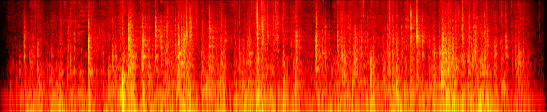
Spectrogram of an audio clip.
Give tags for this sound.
Bones
Rattle

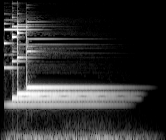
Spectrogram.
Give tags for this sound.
Sonido-xilofono
Xilofono

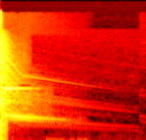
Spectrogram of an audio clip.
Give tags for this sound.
ting
ping
shoot
gun
metal
bang
ricochet
crack
wood
snap
pow

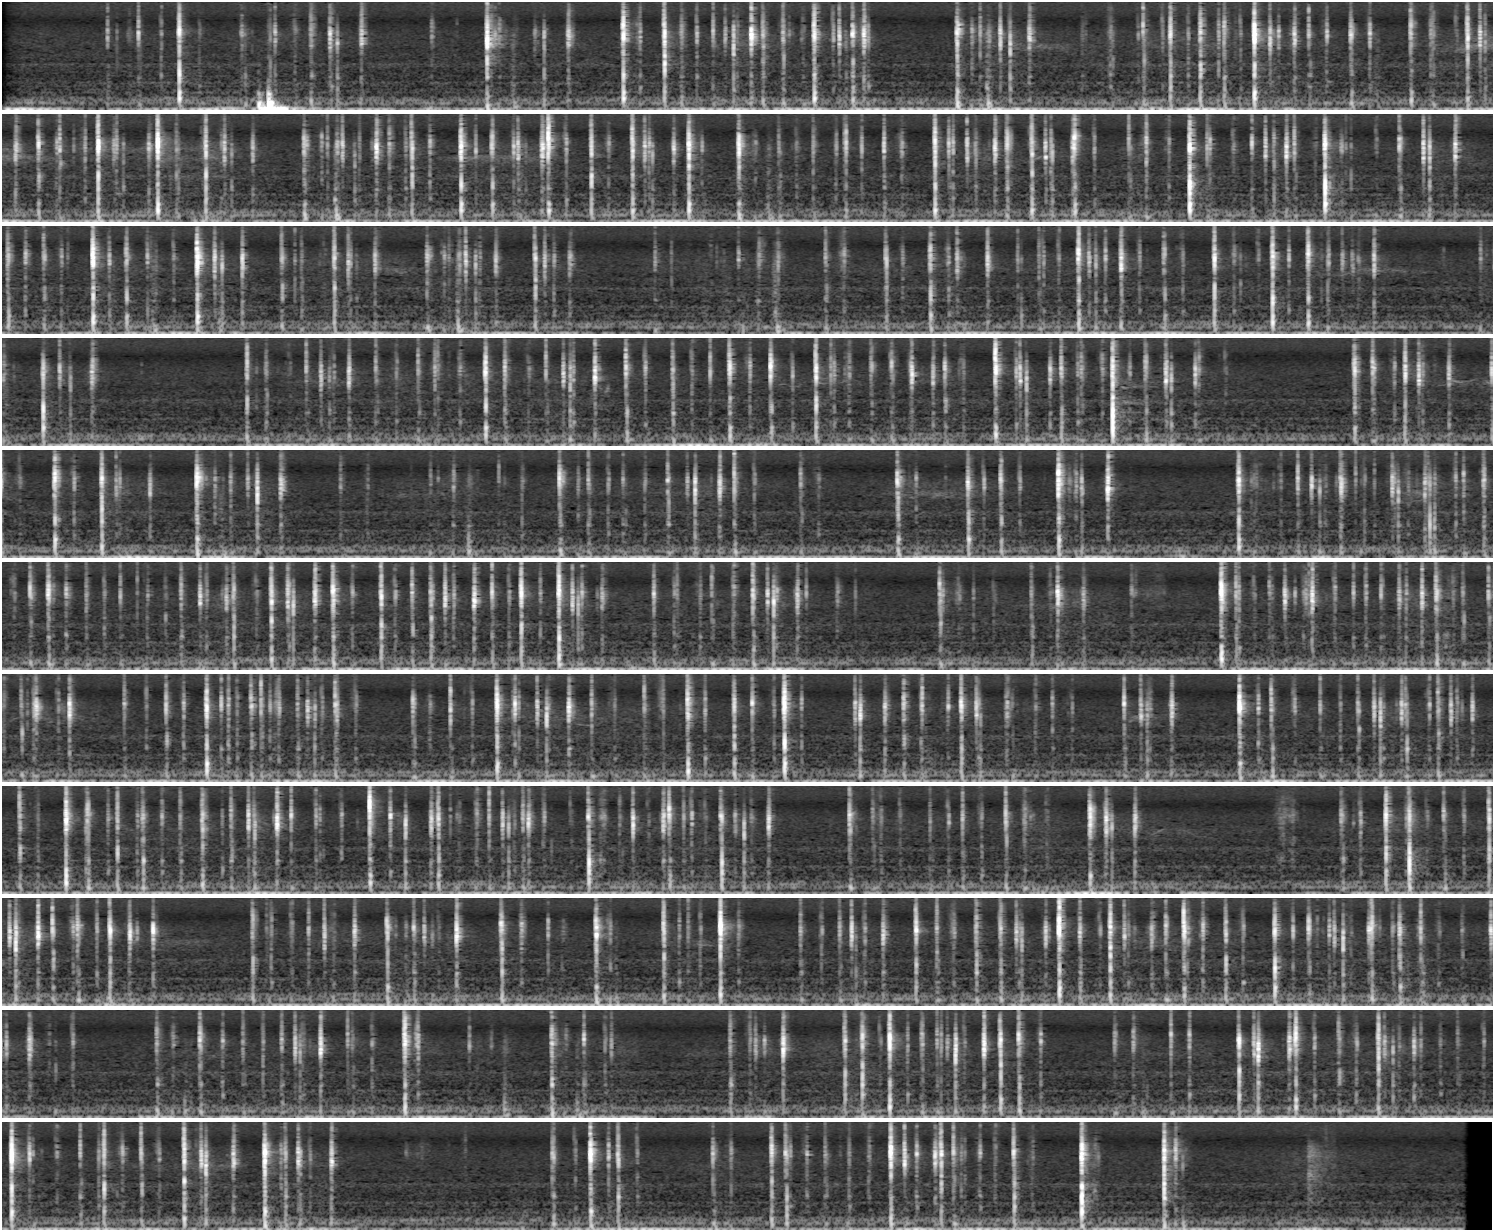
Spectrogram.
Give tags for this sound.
asmr
Keyboard
sound
typing

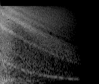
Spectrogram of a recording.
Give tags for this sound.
projectile
gun
star-trek
fire
shot
lazer
shoot
sci-fi
warfare
shooting
space
military
firing
weapon
laser
beam

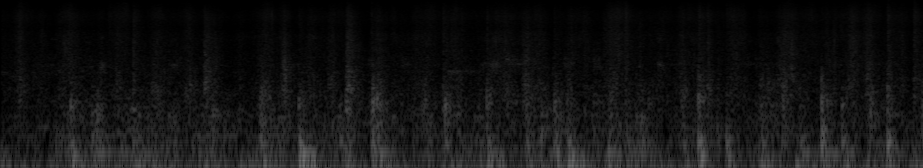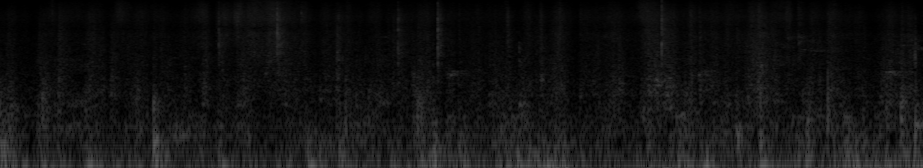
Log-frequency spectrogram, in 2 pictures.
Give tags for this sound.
feet
dance

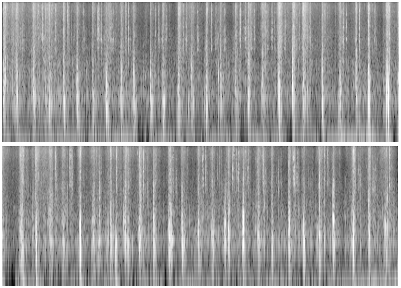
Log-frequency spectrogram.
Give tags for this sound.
field-recording
soldier
grass
foley
rustle
metal
branches
forest

